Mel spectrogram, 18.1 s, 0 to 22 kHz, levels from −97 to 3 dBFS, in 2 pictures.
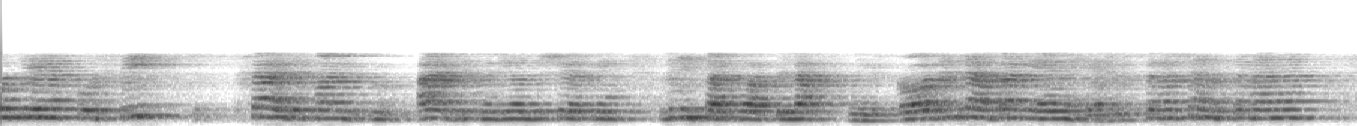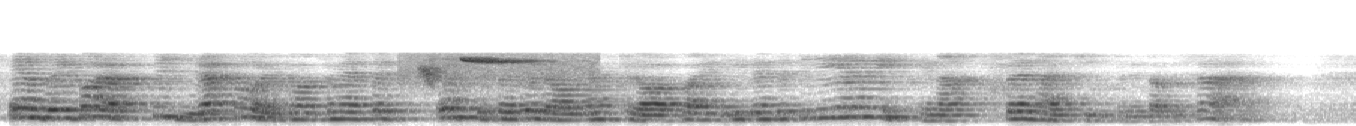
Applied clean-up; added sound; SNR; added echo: none; Bird; -3 dB; reverberation time 0.7 s.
